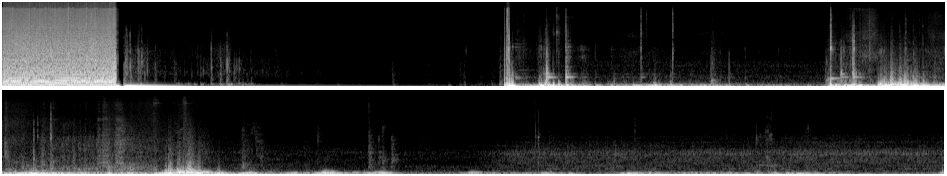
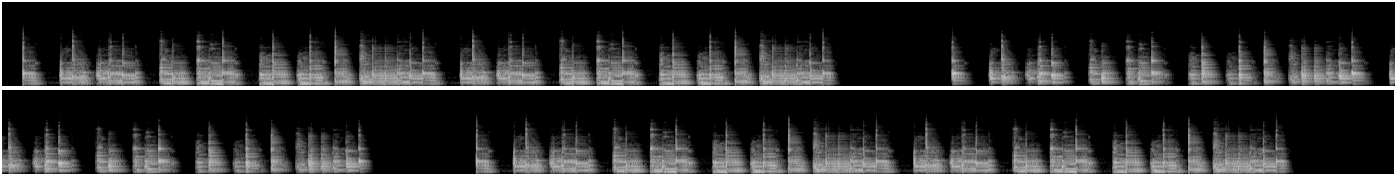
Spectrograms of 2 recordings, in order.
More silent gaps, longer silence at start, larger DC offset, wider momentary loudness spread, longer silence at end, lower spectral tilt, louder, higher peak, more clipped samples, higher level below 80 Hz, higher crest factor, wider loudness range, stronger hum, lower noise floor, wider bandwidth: second, none vs 8.46-9.31 s, 9.37-9.49 s, 17.71-18.66 s; second, 0 s vs 0.2 s; neither; first, 29 LU vs 4 LU; second, 0 s vs 1.05 s; second, -5.5 dB/octave vs -9.5 dB/octave; first, -12 LUFS vs -24 LUFS; about the same, 0 dBFS vs -2 dBFS; first, 2% vs under 0.1%; first, -16 dBFS vs -54 dBFS; second, 12 dB vs 22 dB; first, 22 LU vs 3 LU; neither; second, -67 dBFS vs under -90 dBFS; first, over 20 kHz vs 6 kHz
